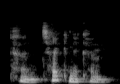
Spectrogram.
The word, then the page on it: pantechnicon: British English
